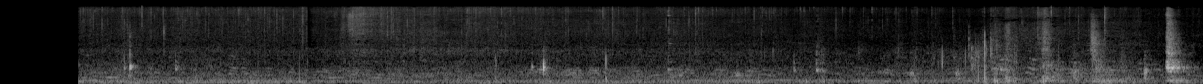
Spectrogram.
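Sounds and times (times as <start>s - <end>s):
omelette sizzling in hot oil: 0.8s - 12.0s.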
